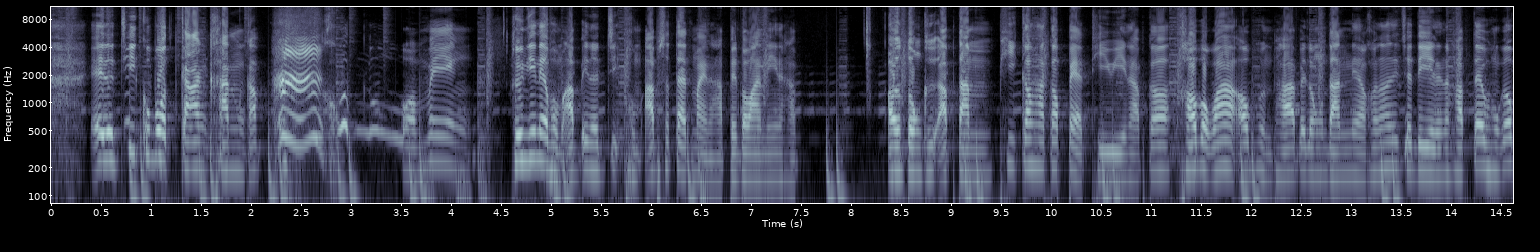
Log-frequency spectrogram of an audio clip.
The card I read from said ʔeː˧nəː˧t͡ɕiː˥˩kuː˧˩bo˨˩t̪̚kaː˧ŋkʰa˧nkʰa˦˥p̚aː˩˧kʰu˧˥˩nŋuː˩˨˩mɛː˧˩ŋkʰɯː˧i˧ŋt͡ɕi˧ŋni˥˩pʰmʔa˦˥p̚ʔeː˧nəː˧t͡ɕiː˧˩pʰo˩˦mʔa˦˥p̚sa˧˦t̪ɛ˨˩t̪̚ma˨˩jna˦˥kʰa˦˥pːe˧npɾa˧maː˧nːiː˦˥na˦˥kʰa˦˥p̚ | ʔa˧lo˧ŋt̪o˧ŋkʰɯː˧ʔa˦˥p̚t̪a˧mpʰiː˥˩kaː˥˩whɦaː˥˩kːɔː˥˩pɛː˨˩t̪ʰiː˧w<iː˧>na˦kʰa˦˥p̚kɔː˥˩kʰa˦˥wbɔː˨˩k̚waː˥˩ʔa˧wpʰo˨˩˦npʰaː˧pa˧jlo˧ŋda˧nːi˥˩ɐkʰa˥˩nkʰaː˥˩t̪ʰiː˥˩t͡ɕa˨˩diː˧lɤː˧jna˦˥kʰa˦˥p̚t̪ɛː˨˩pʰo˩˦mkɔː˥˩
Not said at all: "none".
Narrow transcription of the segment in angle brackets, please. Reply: iː˧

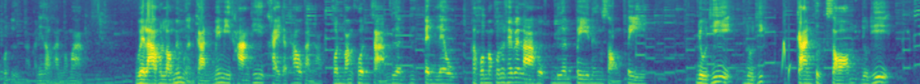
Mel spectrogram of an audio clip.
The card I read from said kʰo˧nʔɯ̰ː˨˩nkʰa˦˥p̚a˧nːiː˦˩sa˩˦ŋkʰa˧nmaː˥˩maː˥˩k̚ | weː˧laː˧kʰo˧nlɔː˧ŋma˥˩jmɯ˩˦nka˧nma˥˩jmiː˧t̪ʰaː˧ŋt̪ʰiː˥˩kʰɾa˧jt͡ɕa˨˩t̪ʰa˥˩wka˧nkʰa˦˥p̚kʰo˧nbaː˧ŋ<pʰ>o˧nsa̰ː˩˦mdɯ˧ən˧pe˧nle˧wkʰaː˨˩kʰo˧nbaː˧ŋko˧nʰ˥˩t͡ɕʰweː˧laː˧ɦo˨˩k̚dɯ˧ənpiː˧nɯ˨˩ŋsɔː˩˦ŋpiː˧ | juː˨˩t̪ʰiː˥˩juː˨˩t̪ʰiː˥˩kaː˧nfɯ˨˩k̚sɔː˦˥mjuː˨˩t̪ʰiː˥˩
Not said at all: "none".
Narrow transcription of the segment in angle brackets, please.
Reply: kʰ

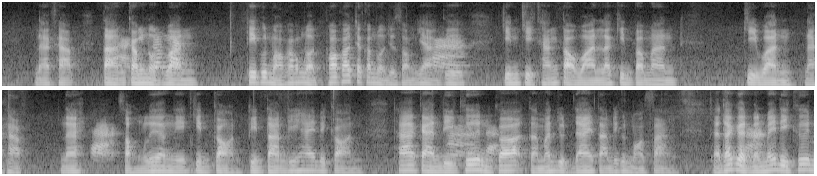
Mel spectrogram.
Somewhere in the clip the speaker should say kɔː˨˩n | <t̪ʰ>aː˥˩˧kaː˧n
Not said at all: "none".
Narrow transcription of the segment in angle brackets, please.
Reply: t̪ʰ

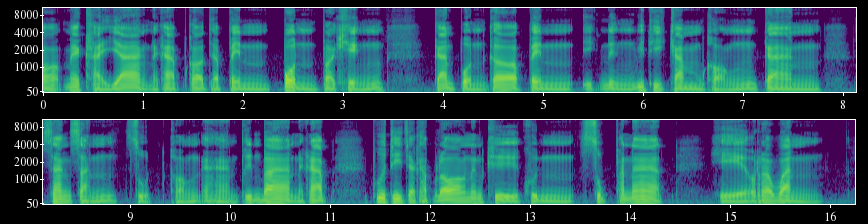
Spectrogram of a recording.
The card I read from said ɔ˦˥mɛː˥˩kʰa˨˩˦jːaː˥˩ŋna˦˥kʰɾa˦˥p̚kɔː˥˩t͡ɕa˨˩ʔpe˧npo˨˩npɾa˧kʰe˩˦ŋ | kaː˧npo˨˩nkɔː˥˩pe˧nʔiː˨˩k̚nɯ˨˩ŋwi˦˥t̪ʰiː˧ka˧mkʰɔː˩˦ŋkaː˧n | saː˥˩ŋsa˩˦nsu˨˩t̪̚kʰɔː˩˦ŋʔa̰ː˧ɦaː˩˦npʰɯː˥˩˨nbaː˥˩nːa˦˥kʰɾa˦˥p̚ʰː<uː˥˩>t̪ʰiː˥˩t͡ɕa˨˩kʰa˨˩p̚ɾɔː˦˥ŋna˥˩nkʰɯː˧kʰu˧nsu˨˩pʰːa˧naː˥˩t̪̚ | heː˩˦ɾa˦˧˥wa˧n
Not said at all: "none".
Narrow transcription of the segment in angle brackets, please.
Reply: uː˥˩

